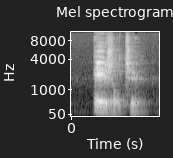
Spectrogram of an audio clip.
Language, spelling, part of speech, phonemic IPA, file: Dutch, ezeltje, noun, /ˈeː.zəl.tjə/, Nl-ezeltje.ogg
- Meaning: diminutive of ezel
